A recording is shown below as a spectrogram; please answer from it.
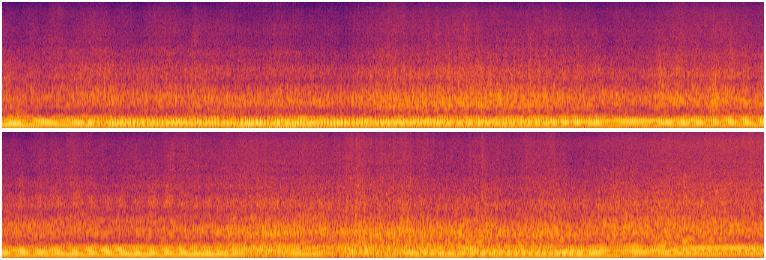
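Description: Airboat's engine and caged air propeller running steadily at close range, its pitch shifting a few times as the engine speed changes.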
